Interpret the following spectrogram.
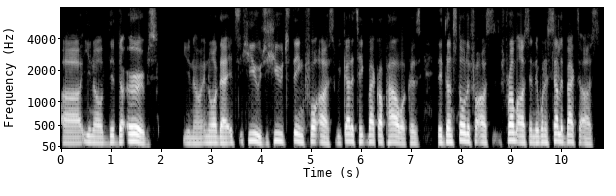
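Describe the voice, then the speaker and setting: A man's voice: mid-range voice, normal speed, darkish tone, dry recording. Male, Brooklyn accent, street-level colloquial event promoter in casual interview, dry sound. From Brooklyn, New York. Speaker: guest, festival organizer.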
